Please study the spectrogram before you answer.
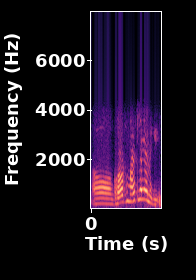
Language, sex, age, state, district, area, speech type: Assamese, female, 45-60, Assam, Golaghat, rural, conversation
